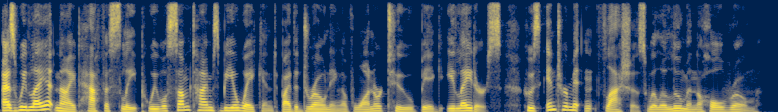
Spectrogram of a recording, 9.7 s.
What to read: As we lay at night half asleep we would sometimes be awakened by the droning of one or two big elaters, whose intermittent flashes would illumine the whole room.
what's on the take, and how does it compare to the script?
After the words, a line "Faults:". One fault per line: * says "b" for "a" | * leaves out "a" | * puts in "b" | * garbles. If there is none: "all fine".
As we lay at night half asleep we will sometimes be awakened by the droning of one or two big elaters, whose intermittent flashes will illumine the whole room.
Faults:
* says "will" for "would"
* says "will" for "would"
